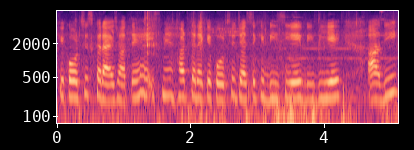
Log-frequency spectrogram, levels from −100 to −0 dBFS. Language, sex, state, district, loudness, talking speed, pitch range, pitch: Hindi, female, Haryana, Jhajjar, -19 LUFS, 175 wpm, 190-230 Hz, 210 Hz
